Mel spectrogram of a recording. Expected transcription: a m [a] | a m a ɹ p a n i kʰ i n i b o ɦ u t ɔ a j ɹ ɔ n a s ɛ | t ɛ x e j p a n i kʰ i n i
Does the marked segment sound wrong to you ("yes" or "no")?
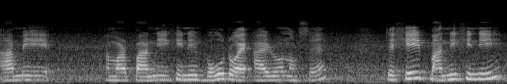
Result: yes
